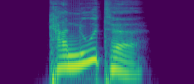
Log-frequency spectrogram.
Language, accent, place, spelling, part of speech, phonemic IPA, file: German, Germany, Berlin, Kanute, noun, /kaˈnuːtə/, De-Kanute.ogg
- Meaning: canoeist, kayakist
